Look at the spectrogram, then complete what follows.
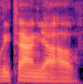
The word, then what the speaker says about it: Litan Yahav: So it's Litan or Litan Yahav. So you did it well.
